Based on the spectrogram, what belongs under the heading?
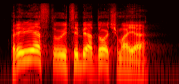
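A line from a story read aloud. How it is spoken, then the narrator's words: Dull flat rider. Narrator (Russian): глухо и невыразительно произнес всадник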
